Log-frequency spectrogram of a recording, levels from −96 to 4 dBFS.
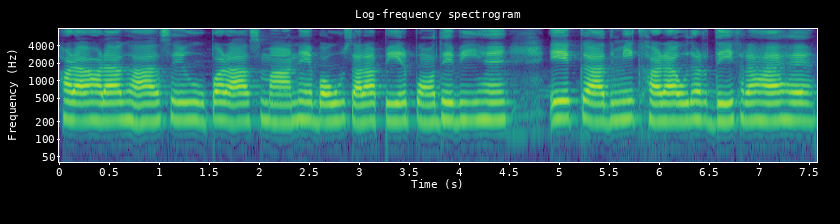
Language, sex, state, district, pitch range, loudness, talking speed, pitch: Hindi, female, Bihar, West Champaran, 205-215 Hz, -14 LUFS, 160 wpm, 210 Hz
